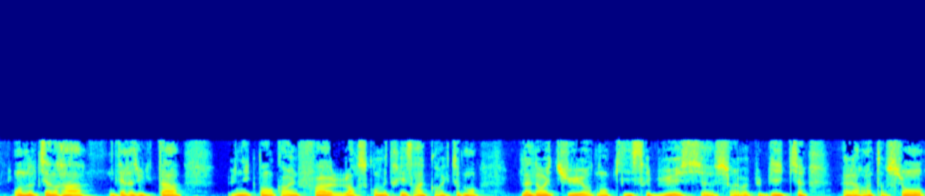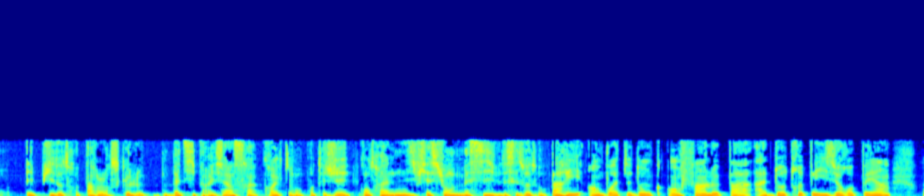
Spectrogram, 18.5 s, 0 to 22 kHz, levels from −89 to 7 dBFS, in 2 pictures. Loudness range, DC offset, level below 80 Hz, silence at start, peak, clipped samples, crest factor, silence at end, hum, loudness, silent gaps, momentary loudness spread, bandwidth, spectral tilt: 2 LU; under 0.1%; -42 dBFS; 0.1 s; -10 dBFS; under 0.1%; 14 dB; 0.1 s; none; -23 LUFS; none; 5 LU; 6.6 kHz; -5 dB/octave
